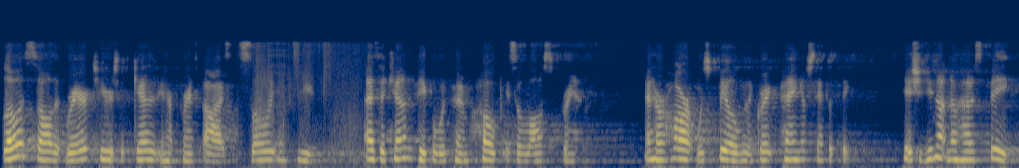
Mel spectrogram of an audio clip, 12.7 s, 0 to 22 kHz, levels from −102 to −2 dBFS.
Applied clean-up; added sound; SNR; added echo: neural separator model SepFormer DNS4.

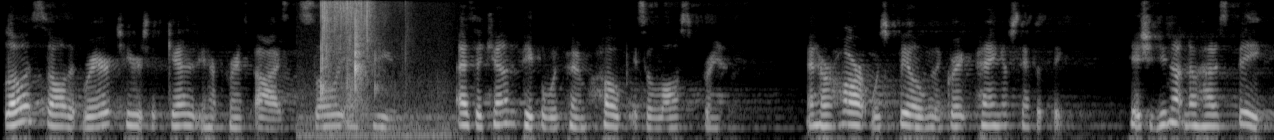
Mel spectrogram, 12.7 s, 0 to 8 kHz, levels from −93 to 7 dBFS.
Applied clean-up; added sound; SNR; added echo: none; Splash, splatter; 2 dB; reverberation time 1.5 s.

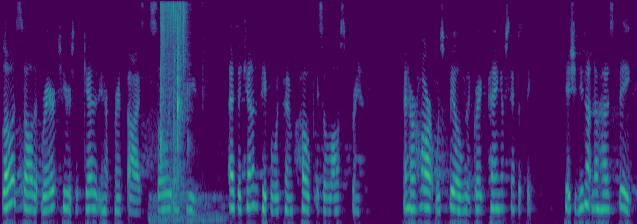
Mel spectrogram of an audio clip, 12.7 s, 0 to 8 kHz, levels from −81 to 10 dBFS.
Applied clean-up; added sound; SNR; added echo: classical method WPE with log-MMSE.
